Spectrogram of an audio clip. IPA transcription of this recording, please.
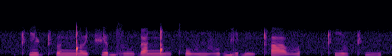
ʈʰ i ʈʰ ə ŋ͡ǃ ə t͡ʃ ə d͡z o̤ ɗ a ŋ͡ǃ o̤ tʰ o v i v ɵ ɡ i ɗ i̤ ʈʰ a v | ʈʰ i v ʈʰ i̤

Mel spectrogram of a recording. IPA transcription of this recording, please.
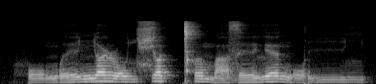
h o˨ ŋʷ e˨˦ ɲ ɐ˦ ɭ o˧ ʎ ɕ ɐ˦ tʲ ǀʰ ə˦ m a˨ z e˧ lʲ ɛ˦ ŋ o˨ ɾ i˧ ʎ

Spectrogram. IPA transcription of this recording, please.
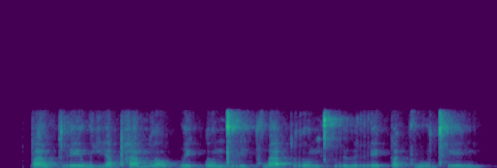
p a˩˦ w k r eː˨˩ w j i˨˩ a̯ pʰ a˦˥ m l ɔː˨˩ p̚ w e˦˥ k̚ l o˥˩ n t r i˨˩ t̚ k w a˥˩ ʔ p r o˦˥ n kʰ r ɯː˧ r e˦˥ ʔ p a˥˩ t̚ k w uː˥˩ tʰ e˧ n

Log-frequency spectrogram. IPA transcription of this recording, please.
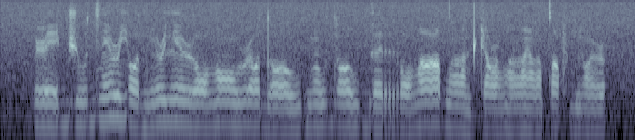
ɭ e d͡ʒ u d͡z ẽ ɹ j ɔ d ĩ ɹ lʲ ə̃ ɹ u ðˤ õː w ɭ ɔ d ɔː w ɡ õ w d ɔː w ɡ ə r u ðˤ iː dˤ ẽ d ʈ i ɭ ðˤ ẽː tˤ u f ʎ ɔ̃ ɭ

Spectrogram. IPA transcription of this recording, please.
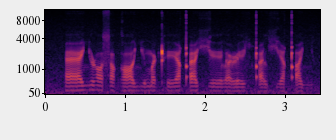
æː ʎ ɹ ɔ s ɒ ɡ ɒː ʎ i m ʌ ʈʰ ɪː qʼ ɪː ç ɪː l ʌ ɭ ɪː ʎ qʼ ɪ l ç i qʼ ʌ ʎ

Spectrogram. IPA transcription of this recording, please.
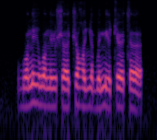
b o n iː w o n yː ʃ əː t͡ʃ u ʁ y ʎ œ b ə mʲ ɔ c øː t͡s əː

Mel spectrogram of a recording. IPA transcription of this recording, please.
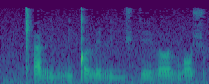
ǁʰ a r i r i ǃ ʌ r e r iː ʃ k e r ʌː r w ɔ ʃ

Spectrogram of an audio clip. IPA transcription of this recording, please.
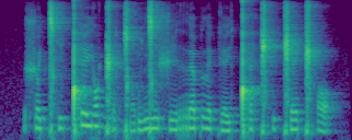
ʃ œ j ǀʰ i ǃʰ e j ɔ ɡ͡ǁ œ ɡ͡ǀ ɔ b ŋ͡ǀ i ʃ i r ɛ p l e k e j ǃʰ ɛ ǁʰ i ǁ e ǁʰ ɔ

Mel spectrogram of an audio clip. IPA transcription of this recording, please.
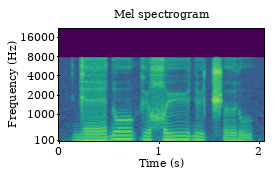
ɡ ɛː ɗ oː k y χ yː ɗ y t͡ʃʼ ɵ ɾ u

